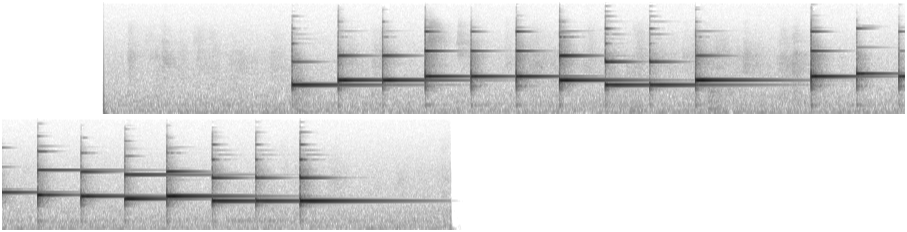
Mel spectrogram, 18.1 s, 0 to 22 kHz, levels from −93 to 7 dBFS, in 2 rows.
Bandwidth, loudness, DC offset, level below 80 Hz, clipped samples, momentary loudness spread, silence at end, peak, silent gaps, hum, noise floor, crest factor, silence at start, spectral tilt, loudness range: 14.5 kHz; -17 LUFS; under 0.1%; -66 dBFS; under 0.1%; 12 LU; 5 s; 0 dBFS; none; none; -65 dBFS; 20 dB; 2.9 s; 3 dB/octave; 7 LU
